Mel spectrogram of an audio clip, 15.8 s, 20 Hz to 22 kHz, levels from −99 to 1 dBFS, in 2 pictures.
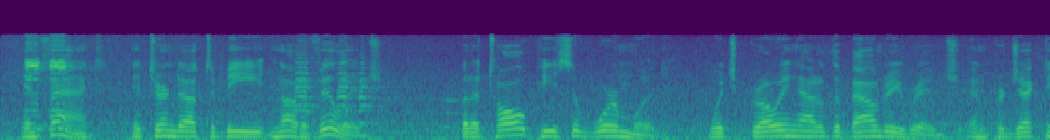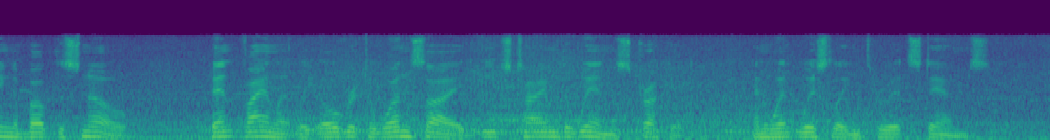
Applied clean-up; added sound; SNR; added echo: none; Motor vehicle (road); 8 dB; none.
